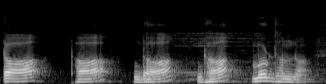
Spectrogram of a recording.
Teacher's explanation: দেখবেন এই জিহ্বাটা উপরের পাটি যে দাঁত আছে, দাঁতের মধ্যভাগে গিয়ে সংস্পর্শ হয় এবং জিহ্বাটা হালকা মাঝখানে এরকম বাঁকা বাঁকা হয় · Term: মূর্ধন্য ধ্বনি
